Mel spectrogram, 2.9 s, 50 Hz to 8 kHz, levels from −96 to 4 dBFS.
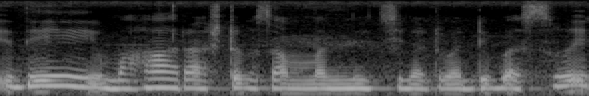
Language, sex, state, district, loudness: Telugu, female, Andhra Pradesh, Srikakulam, -34 LUFS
